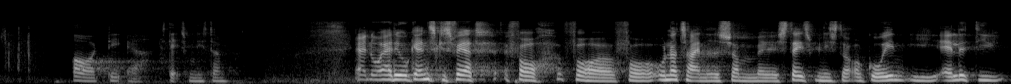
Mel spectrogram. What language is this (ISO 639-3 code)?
dan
